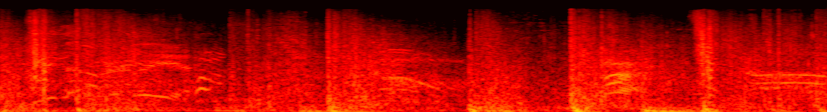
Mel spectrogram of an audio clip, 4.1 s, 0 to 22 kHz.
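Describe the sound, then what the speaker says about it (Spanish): Gunfire in Red Dead Redemption 2 Online, with a repeating carbine nearby: several sharp shots scattered through the clip over busy game sound, with a few overlapping cracks. "Te están disparando a ti, a mí no me han visto."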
